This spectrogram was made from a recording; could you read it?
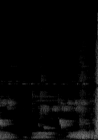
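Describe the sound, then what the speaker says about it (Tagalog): A bird calls close by with loud, harsh chirping notes in a quick series, against quiet outdoor background. "Ang laking ibon yun ah."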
